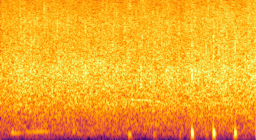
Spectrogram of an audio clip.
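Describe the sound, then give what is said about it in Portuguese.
Steady applause from a group, a dense wash of many hands clapping at even loudness, with a few sharper individual claps standing out near the end. “ah, faltou as palmas agora, faltou hein? Faltou as palmas. As palmas, se puder.”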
